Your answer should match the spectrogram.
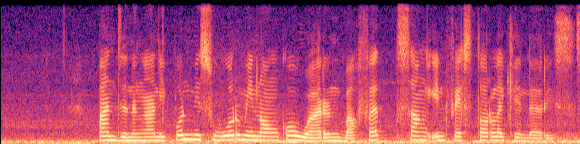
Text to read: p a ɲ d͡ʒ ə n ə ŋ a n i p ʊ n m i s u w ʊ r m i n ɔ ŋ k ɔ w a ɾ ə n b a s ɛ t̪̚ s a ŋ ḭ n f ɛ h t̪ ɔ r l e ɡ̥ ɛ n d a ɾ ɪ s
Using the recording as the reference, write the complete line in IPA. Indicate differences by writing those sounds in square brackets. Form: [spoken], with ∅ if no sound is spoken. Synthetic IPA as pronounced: p a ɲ d͡ʒ ə n ə ŋ a n i p ʊ n m i s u w ʊ r m i n ɔ ŋ k ɔ w a ɾ ə n b a [f] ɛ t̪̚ s a ŋ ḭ n f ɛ [s] t̪ ɔ r l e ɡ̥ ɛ n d a ɾ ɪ s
